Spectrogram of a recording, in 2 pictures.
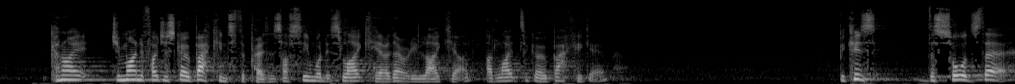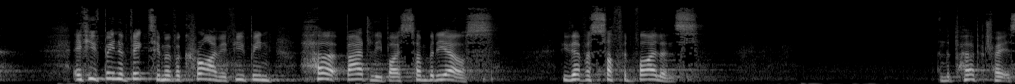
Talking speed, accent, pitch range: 175 wpm, British, 175-225 Hz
